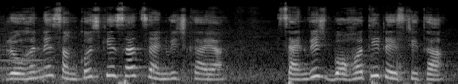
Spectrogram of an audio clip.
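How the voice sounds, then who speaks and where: A woman's voice: high voice, expressive, moderate pace, slight background noise. A woman storyteller reading a scripted moral tale as narrator. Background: faint background music.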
